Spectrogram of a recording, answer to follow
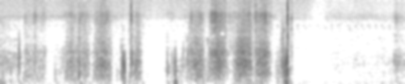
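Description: Close rustling and scraping with several sharp knocks, stopping about three seconds in, leaving faint room tone.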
